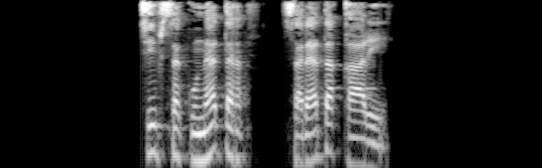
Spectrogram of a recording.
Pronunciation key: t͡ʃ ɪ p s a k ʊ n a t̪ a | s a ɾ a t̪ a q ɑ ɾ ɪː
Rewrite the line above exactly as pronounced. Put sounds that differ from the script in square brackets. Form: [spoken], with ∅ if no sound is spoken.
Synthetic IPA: t͡ʃ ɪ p s a k ʊ n a t̪ a | s a ɾ a t̪ a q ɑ ɾ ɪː

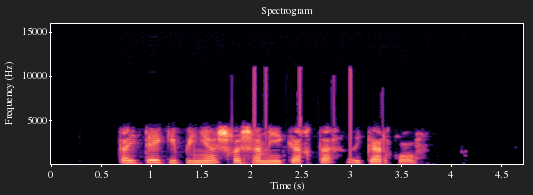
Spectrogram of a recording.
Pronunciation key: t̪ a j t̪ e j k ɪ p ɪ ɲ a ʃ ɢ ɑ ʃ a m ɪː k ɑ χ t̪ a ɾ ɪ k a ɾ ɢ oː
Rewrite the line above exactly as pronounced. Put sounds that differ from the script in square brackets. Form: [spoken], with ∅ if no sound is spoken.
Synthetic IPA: t̪ a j t̪ [a] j k ɪ p ɪ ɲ a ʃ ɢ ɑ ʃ a m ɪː k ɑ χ t̪ a ɾ ɪ k [ɑ] ɾ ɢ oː

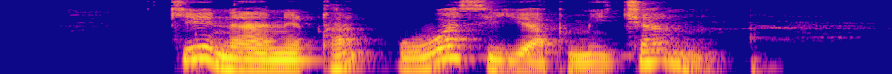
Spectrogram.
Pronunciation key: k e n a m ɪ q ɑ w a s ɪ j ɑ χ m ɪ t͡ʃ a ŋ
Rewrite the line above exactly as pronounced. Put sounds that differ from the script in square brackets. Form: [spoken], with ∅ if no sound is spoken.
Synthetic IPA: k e n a [n] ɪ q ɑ w a s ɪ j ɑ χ m ɪ t͡ʃ a ŋ

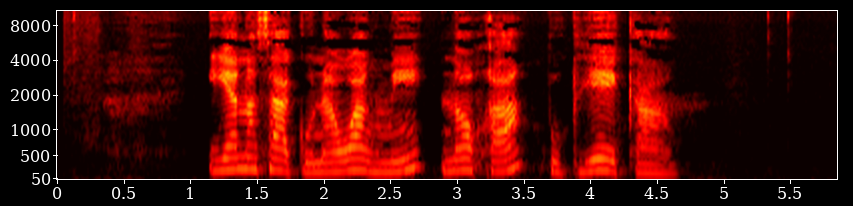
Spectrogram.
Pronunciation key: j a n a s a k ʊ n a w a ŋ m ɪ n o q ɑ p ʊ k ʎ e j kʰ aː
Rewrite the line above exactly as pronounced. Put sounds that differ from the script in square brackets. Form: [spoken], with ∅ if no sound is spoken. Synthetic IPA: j a n a s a k ʊ n a w a ŋ m ɪ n o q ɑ p ʊ k ʎ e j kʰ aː

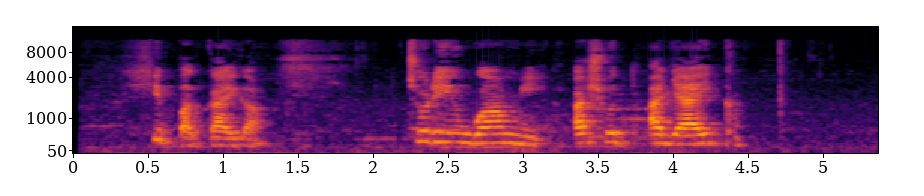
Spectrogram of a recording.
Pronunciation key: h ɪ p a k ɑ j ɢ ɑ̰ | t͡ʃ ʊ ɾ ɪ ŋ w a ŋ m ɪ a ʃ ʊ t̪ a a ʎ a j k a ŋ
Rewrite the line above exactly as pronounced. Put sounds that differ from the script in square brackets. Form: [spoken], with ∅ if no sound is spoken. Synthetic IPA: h ɪ p a k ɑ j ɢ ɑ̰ | t͡ʃ ʊ ɾ ɪ ŋ w a ŋ m ɪ a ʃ ʊ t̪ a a ʎ a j k a ŋ

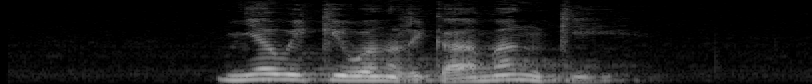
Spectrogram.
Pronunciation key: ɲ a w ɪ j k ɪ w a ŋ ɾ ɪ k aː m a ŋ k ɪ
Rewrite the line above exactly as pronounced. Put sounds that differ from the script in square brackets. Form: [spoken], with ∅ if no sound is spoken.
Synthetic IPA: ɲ a w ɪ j k ɪ w a ŋ ɾ ɪ k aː m a ŋ k ɪ

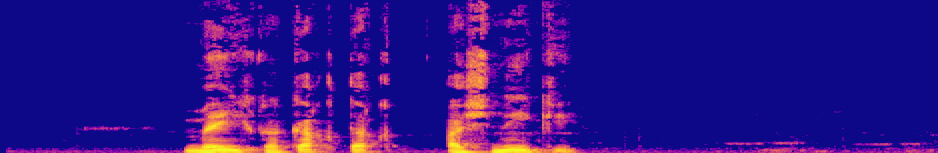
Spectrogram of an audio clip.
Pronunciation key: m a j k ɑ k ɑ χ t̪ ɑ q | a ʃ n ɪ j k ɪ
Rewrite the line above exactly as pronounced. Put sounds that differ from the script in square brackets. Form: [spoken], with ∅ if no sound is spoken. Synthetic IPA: m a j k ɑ k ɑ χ t̪ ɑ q | a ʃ n ɪ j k ɪ

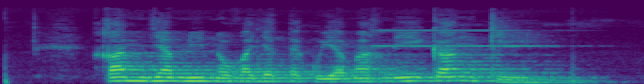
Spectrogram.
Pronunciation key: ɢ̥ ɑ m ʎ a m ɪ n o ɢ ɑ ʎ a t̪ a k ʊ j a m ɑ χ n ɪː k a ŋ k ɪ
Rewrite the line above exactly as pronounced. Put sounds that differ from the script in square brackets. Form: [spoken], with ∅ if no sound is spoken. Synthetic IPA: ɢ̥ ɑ m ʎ a m ɪ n o ɢ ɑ ʎ a t̪ a k ʊ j a m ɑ χ n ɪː k a ŋ k ɪ

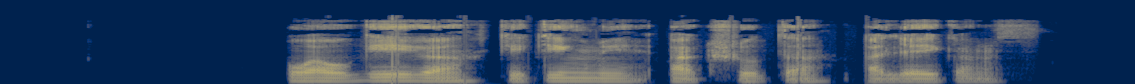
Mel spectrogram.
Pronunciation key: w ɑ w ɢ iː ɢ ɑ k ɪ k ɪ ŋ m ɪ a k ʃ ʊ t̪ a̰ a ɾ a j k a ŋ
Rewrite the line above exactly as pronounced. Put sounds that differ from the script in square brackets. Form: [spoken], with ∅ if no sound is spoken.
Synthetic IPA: w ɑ w ɢ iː ɢ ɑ k ɪ k ɪ ŋ m ɪ a k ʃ ʊ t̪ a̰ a [ʎ] a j k a ŋ

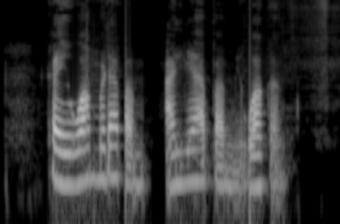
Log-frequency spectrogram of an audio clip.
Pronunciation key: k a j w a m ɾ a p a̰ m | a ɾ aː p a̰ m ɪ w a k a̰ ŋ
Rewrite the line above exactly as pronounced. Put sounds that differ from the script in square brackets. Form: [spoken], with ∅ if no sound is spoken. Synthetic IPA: k a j w a m ɾ a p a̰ m | a [ʎ] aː p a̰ m ɪ w a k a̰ ŋ

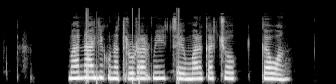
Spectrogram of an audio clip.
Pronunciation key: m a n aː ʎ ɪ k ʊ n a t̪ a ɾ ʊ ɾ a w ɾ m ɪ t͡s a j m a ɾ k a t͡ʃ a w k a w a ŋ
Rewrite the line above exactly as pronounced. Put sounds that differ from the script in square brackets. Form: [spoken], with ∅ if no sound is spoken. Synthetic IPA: m a n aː ʎ ɪ k ʊ n a t̪ a ɾ ʊ ɾ a [∅] ɾ m ɪ t͡s a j m a ɾ k a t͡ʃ a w k a w a ŋ

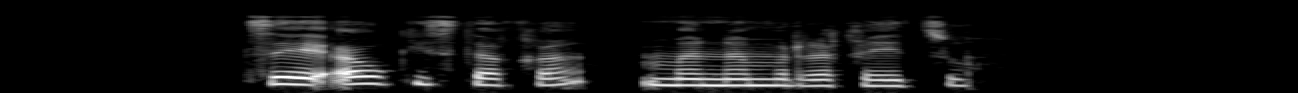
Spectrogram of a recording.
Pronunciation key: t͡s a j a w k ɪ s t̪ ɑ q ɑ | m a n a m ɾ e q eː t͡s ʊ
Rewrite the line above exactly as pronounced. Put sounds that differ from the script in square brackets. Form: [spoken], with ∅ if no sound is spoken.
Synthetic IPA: t͡s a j a w k ɪ s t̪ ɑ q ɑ | m a n a m ɾ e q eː t͡s ʊ

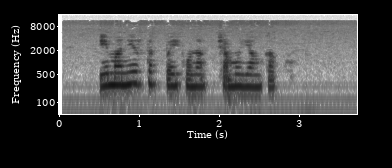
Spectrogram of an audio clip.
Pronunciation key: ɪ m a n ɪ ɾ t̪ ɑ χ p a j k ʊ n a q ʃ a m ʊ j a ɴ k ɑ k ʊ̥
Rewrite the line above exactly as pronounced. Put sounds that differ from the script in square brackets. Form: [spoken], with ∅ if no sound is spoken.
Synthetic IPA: ɪ m a n ɪ ɾ t̪ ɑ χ p a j k ʊ n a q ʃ a m ʊ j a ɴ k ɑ k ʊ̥

